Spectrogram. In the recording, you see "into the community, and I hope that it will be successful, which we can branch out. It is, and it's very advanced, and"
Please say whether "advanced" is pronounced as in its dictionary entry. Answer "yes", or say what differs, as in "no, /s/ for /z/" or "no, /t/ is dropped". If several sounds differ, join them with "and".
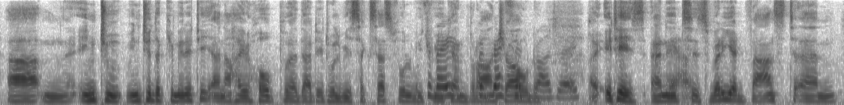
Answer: yes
